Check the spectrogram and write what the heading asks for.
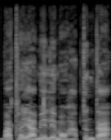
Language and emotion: Bodo, neutral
